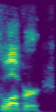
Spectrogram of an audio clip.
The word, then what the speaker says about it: Glover: It's not Kaden Glover. Kaden, if you're listening, love you, buddy. Your name is pronounced Glover.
